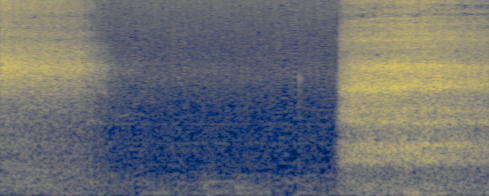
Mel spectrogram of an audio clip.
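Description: A deep, slow breath drawn in, a brief pause of quiet, then a long, steady, airy exhale, as deep, controlled breathing to slow down. No talking.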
